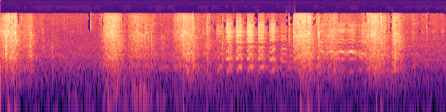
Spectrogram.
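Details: Cameroon goats bleating: several short, wavering, nasal bleats repeated about every second, some with a rapid quavering pulse, over faint background noise.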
